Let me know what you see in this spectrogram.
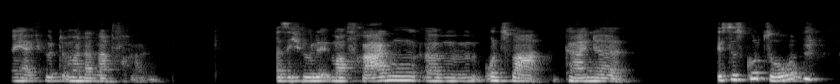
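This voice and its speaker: Speaking at a fairly slow pace with long, frequent pauses, a woman uses a fairly low pitch and ordinary pitch variation. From Bavaria (Allgäu). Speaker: communication coach and trainer. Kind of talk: interview conversation.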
